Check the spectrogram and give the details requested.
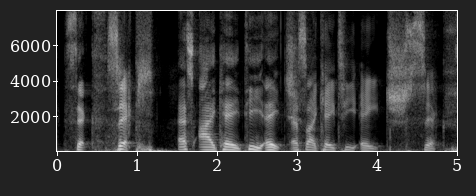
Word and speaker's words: SikTh: just dive right into it how do you pronounce the name sixth six s-i-k-t-h s-i-k-t-h sixth sixth um this album let me set the scene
